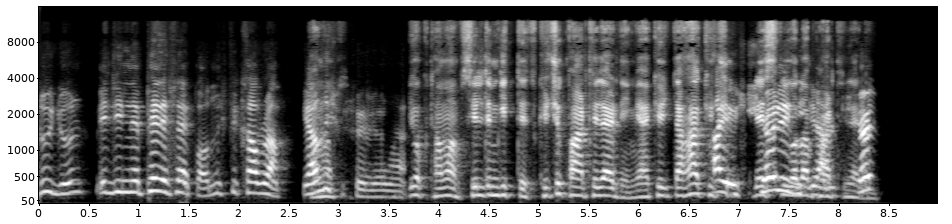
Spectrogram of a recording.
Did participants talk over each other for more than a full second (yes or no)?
yes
